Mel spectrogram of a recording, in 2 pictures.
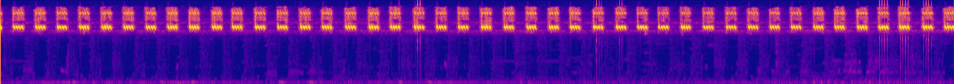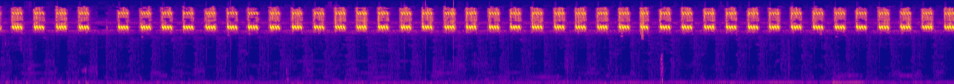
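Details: Cricket chirping loudly in a steady series of short, high chirps, about four per second, with a brief break near the middle; faint low rumble underneath.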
